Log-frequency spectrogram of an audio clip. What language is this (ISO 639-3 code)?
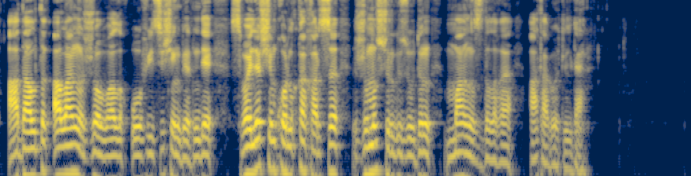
kaz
